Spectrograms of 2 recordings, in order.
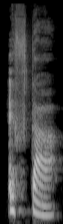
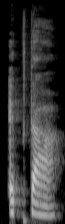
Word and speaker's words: επτά: Sometimes, though, especially in casual conversation, Greeks also use efta instead of epta, ochto instead of okto, and ennia instead of enea.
